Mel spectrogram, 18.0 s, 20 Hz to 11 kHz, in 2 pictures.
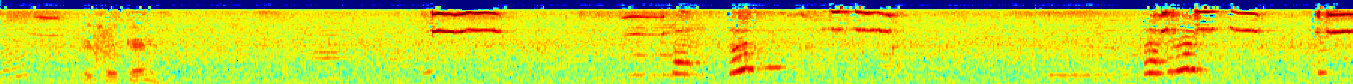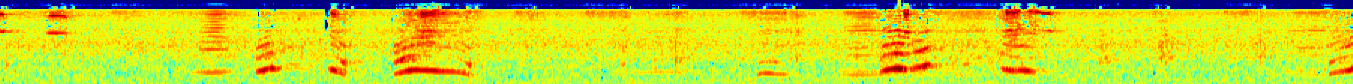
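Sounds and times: dog squealing: 0.0s - 0.5s, 2.8s - 3.4s, 4.1s - 6.1s, 7.0s - 9.6s, 10.3s - 12.3s, 13.1s - 16.2s, 17.6s - 18.0s
dog whining and yowling: 0.0s - 0.5s, 2.8s - 3.4s, 4.1s - 6.1s, 7.0s - 9.6s, 10.4s - 12.3s, 13.1s - 16.2s, 17.6s - 18.0s.

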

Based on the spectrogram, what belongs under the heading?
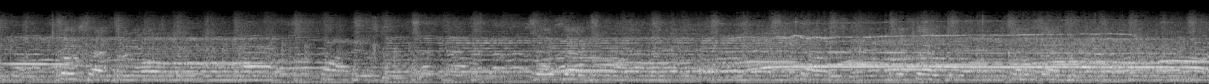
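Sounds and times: guitars playing loudly: 0.0s - 12.0s
live rock band: 0.0s - 12.0s.

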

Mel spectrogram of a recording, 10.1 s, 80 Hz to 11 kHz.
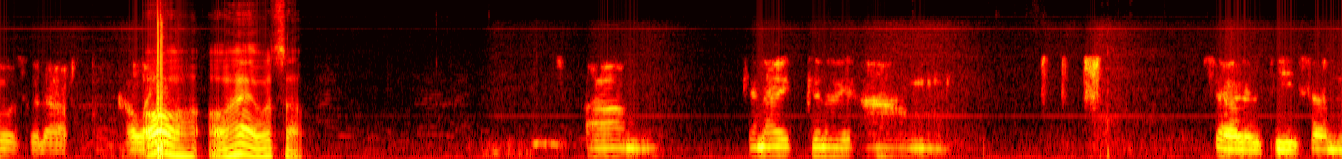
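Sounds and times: telephone line hum and hiss: 0.0s - 10.0s.

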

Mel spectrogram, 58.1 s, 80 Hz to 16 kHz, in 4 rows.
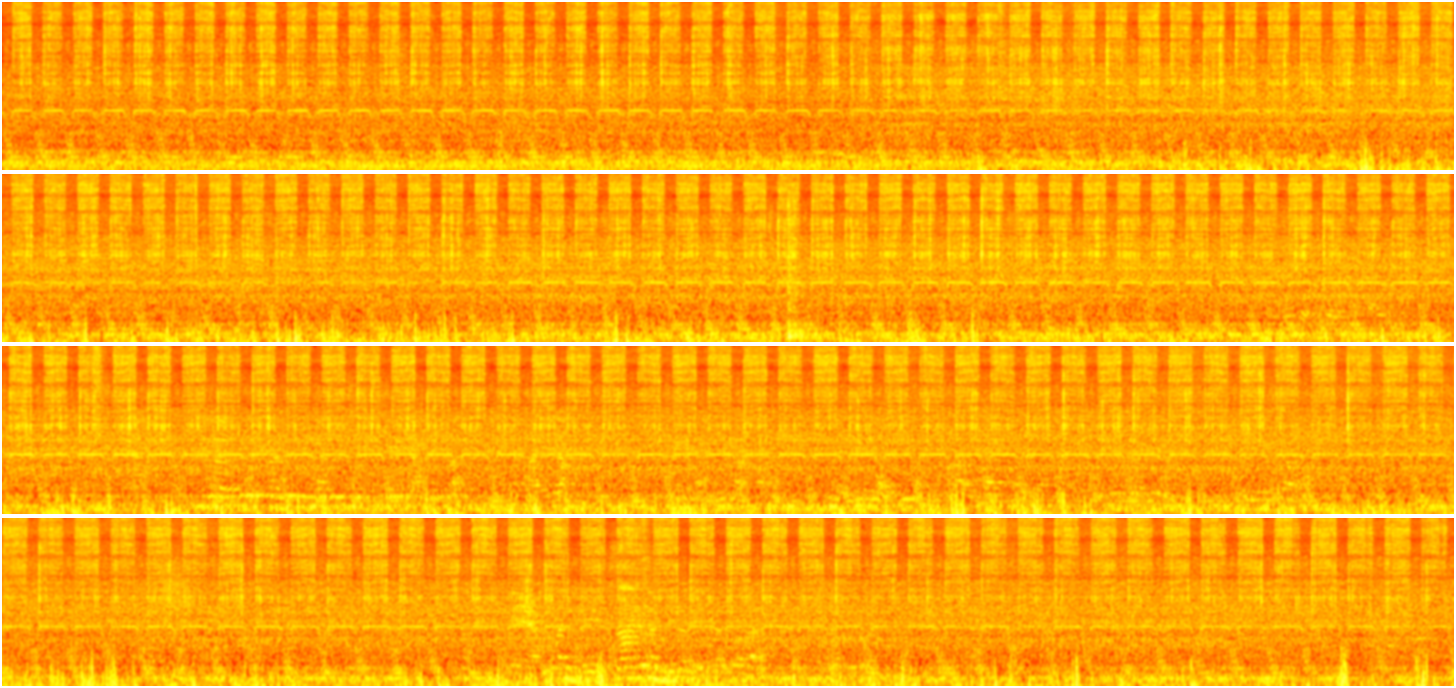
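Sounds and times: laser engraver head scanning: 0.0s - 58.0s.

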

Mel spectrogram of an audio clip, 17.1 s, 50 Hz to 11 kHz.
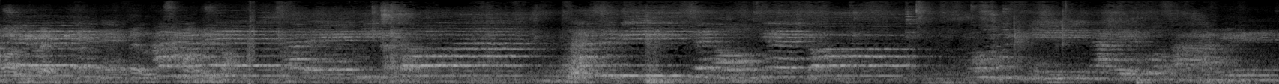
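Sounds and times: choir singing slow sacred song: 0.0s - 17.0s.

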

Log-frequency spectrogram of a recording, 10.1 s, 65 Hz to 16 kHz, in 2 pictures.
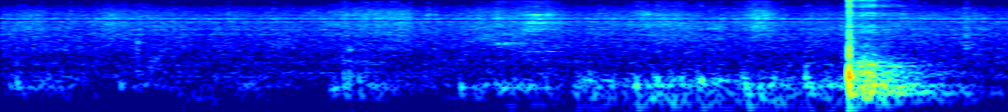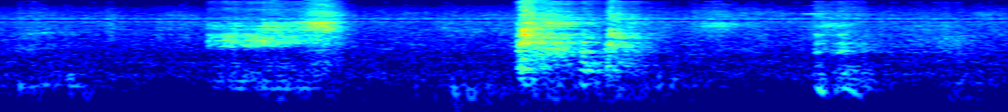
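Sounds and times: microphone handling rumble: 1.7s - 5.0s
sharp knock on microphone: 4.2s - 4.7s.

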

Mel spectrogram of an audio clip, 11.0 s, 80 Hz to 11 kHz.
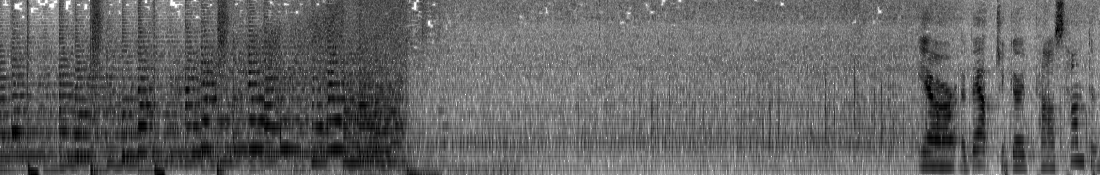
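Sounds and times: electronic music bass drop: 0.0s - 4.7s
motorcycle engine droning: 0.0s - 11.0s
road noise: 0.0s - 11.0s.

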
